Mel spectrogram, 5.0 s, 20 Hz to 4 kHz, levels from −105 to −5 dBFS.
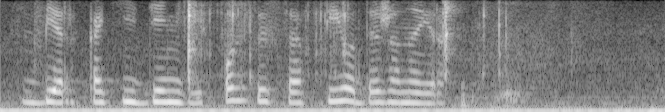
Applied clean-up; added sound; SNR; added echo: none; Camera; 10 dB; none.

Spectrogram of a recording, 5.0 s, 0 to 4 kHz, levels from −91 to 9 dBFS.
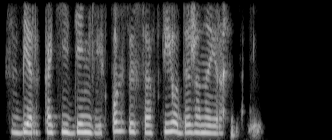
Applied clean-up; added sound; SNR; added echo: neural mask model Resemble Enhance denoiser.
